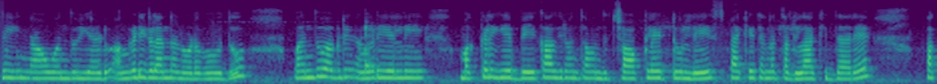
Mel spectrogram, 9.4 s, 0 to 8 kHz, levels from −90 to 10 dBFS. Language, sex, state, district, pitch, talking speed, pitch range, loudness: Kannada, female, Karnataka, Gulbarga, 230 Hz, 100 wpm, 220-245 Hz, -22 LUFS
